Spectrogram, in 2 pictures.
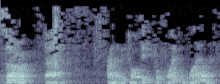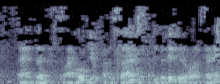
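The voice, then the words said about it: Fast speech with unfamiliar accent. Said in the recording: “you talk too fast, please talk more slowly ... You have a strange accent.”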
